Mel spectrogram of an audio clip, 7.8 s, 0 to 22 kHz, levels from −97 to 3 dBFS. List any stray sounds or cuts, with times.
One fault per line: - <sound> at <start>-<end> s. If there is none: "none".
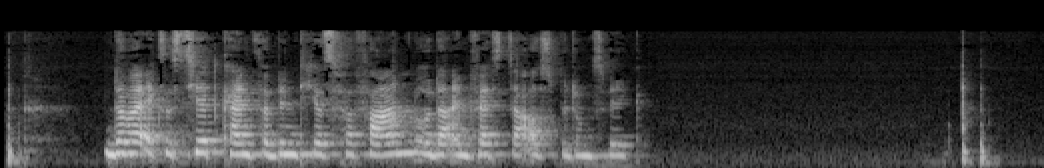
none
